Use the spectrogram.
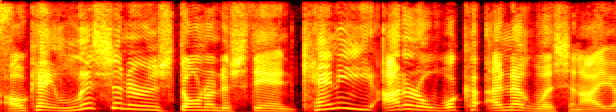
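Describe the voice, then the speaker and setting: Someone speaks fairly quickly with a New York accent. Noticeable background noise sits behind the voice. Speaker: podcast co-host. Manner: playful, teasing.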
